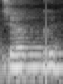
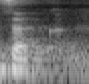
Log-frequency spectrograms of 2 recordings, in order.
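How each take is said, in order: First: The word begins with a J sound. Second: The word begins with a Z sound. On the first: It means war. The speaker calls it wrong. "They just pronounce it jung" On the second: It means rust. The speaker calls it right. "But here this is zung"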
